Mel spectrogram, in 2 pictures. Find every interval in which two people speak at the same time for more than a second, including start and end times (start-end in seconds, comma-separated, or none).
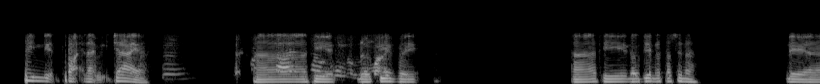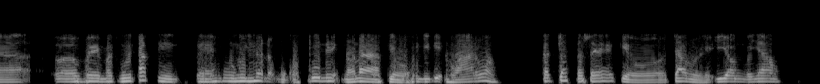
2.5-4.0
